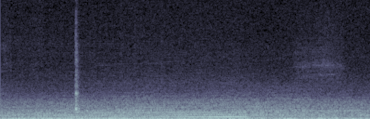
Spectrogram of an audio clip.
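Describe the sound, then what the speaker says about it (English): Toyota Highlander seven-seater accelerating hard, a close steady engine drone with a low CVT whine rising beneath it. "it still has that kind of CVT whine, but it's a bit deeper."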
